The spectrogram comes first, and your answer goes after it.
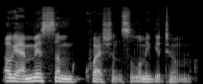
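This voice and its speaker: A man with a deep voice hosting a casual livestream, answering chat questions in a rambling, chatty way with many restarts. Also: animated, fast, gravelly. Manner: acts out both sides of an anecdote with raised pitch. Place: room at home. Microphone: small wireless clip mic.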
